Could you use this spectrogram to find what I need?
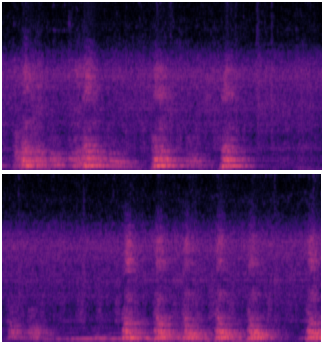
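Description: A dog pants rapidly close by.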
